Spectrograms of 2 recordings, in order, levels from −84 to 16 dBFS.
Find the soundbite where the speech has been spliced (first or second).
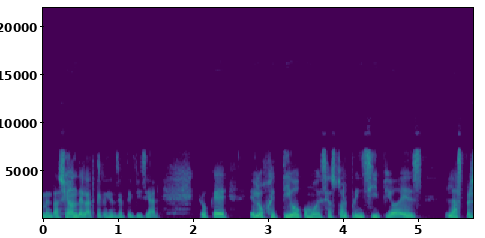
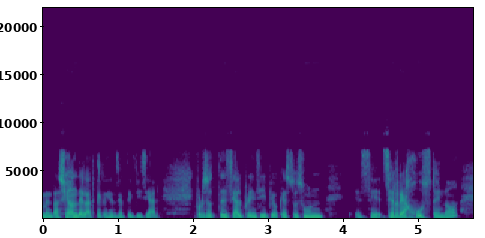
second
